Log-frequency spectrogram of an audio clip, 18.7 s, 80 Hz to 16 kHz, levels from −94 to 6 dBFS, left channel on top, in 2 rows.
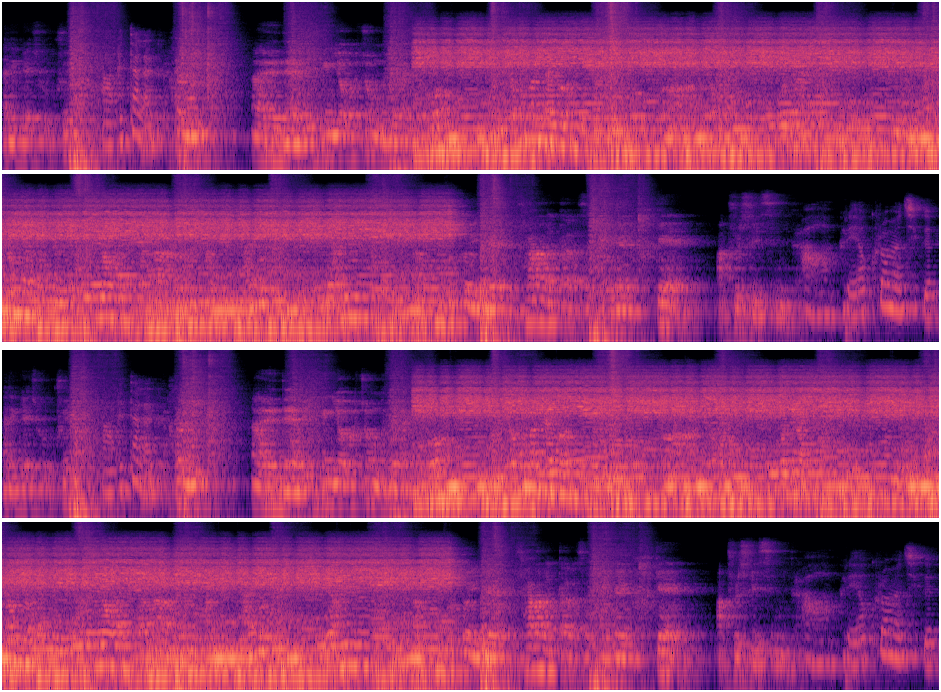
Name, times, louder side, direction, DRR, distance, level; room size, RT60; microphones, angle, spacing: voice 1, 0.0-0.8 1.4-2.0 2.5-7.4 7.7-9.0 9.3-12.8 13.5-16.2 16.5-17.4, right 1 dB, 75° right, -3 dB, 0.9 m, -32 dB
sound 1, 0.6-1.2 1.7-2.3 2.8-3.3 3.8-4.3 4.8-5.4 5.9-6.6 7.1-7.6 8.1-8.6 9.1-9.5 10.0-10.5 11.1-11.5 12.0-12.5 13.0-13.6 14.1-14.7 15.2-15.8, equal, 80° left, 1.4 m, -36 dB
voice 2, 1.0-1.9 4.7-4.9 9.0-9.2 13.1-13.3 17.4-18.7, left 1 dB, 20° left, 3 dB, 0.4 m, -39 dB
sound 2, 4.1-13.9, right 1 dB, 20° right, 0.8 m, -25 dB
4.3 x 2.9 x 4.0 m, 0.77 s
head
